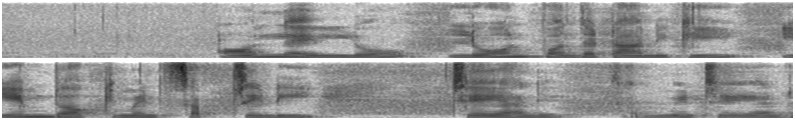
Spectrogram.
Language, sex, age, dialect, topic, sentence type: Telugu, female, 18-24, Utterandhra, banking, question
